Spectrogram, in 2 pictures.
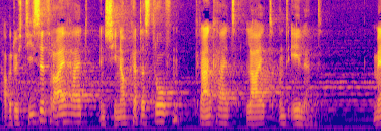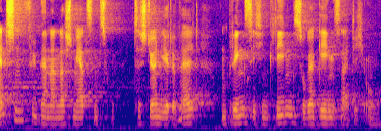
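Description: A devout gardener played by a man in a radio play, solemn, fond and preaching. His forceful, bright voice carries in a long reverb with music underneath. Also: mid-range voice, fairly even intonation, normal speed, natural voice. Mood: grave. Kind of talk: religious radio play acting.

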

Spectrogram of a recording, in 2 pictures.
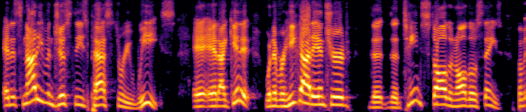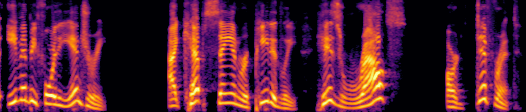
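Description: A man in his forties with a high, lively voice that swings up and down, hosting a sports podcast. He speaks emphatically and drives his points home by repeating himself. The sound is dry and close. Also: moderate pace, no echo. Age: 40s. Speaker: podcast host.

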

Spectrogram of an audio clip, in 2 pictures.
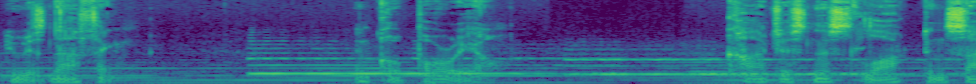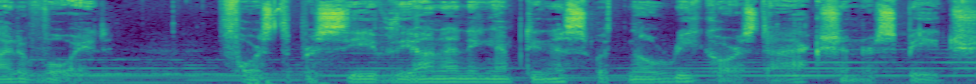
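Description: Very deep, gravelly male horror narrator. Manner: grave, deliberate storytelling. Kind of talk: scripted horror audio drama narration. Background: music.

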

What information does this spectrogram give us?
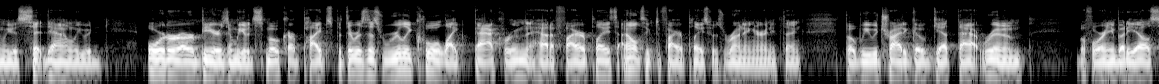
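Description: A young man hosting his own show, speaking in a deep, low register. He rambles through old memories, stopping to correct himself and filling gaps with "like" and "um.". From Ohio, USA. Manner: rambling, self-correcting, lots of "like" and "um". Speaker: podcast host. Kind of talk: casual storytelling monologue.

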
